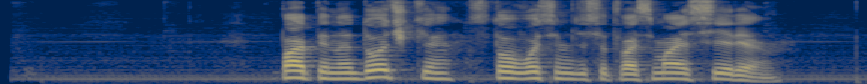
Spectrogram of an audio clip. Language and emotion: Russian, neutral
